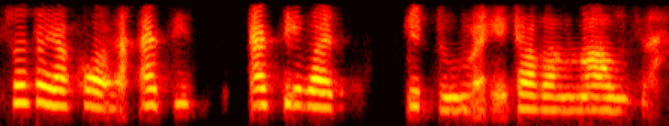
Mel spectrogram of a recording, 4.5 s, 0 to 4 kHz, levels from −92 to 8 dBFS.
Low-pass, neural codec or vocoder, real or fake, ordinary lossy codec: 3.6 kHz; codec, 16 kHz, 1 kbps, FreqCodec, smaller model; fake; none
